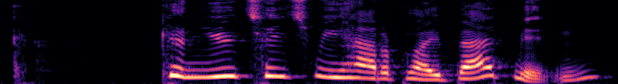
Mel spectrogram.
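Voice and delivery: high, hesitant stammering dragon; timid dragon voice. Acted. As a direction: ask shyly, stumbling at the start. Shy dragon asks Noah.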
